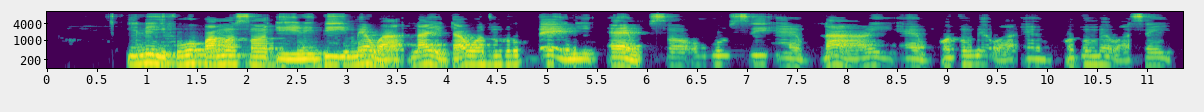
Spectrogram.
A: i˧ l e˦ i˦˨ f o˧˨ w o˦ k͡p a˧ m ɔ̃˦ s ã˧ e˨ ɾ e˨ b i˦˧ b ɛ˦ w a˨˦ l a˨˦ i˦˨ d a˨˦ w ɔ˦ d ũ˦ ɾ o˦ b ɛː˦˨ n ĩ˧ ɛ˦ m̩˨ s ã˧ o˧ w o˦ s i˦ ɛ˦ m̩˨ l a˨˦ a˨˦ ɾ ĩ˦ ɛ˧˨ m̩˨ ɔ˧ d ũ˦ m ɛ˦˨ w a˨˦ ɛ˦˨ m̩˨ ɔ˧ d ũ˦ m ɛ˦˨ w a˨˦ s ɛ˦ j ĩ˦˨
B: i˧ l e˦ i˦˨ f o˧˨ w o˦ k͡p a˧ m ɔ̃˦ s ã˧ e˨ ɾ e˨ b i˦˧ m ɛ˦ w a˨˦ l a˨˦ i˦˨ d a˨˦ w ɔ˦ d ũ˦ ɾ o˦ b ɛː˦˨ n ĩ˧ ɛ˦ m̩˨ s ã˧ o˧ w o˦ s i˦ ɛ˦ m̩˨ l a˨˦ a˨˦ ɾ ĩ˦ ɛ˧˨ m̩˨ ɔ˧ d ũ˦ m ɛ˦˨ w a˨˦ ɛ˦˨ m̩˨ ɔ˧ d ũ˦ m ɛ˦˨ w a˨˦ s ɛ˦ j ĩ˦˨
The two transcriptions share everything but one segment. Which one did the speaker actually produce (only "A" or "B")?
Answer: B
